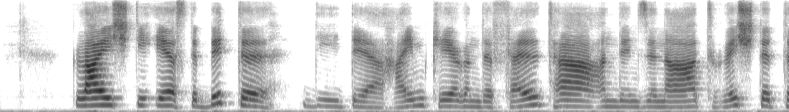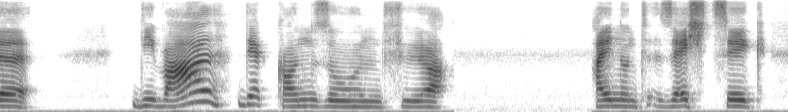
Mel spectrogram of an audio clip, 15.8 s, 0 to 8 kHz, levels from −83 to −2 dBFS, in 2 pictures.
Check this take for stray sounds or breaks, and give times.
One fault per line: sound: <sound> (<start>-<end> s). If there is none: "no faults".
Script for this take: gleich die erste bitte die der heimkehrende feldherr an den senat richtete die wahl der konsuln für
no faults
